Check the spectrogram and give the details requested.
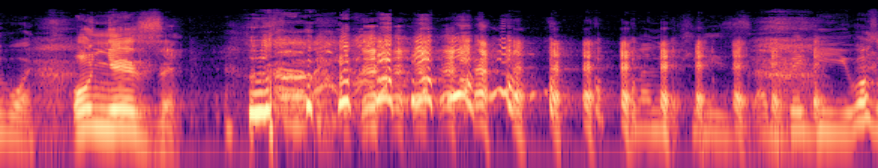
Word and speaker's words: Onyeze: I remember that the book, whenever, like, that's how they spell it, Onyeze. I said Onyeze. The pronunciation is Onyeze.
